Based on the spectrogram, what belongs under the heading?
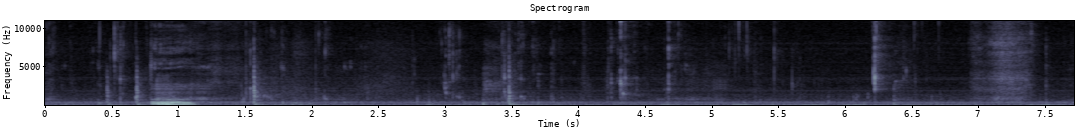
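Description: Close-miked wet chewing of sloppy joe and noodles, with lip smacks and many small mouth clicks. About a second in, a short hum of the voice that falls in pitch is the loudest sound.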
